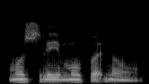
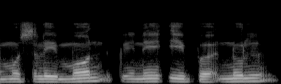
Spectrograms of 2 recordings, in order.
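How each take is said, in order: First: The words are joined and the final n drops. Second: The words are separate and the final n stays. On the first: "karena dibaca lanjut, tanwinnya menjadi hilang" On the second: "kalau dibaca pisah"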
